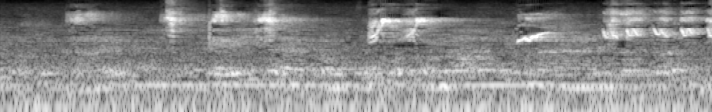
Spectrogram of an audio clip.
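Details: Kolibri ninja sunbird in a tutor recording for training songbirds: sharp high chirps and short bright notes, some with a scratchy buzzy edge, scattered irregularly over a quiet hiss.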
